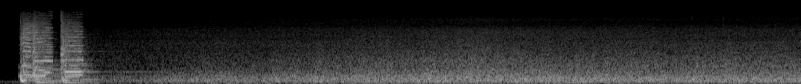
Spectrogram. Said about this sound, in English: This is one of my favorite places on Earth. In fact, I used to live at the ocean. I used to love the way the pounding surf would lull me to sleep at night. Just listen.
